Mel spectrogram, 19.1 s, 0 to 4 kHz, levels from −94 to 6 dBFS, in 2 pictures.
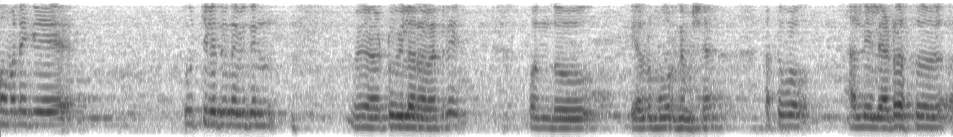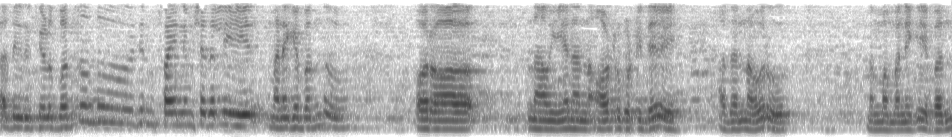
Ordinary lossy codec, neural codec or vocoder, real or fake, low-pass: MP3, 24 kbps; none; real; 3.6 kHz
